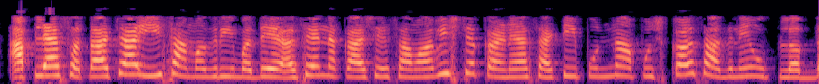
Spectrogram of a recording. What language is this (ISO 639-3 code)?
mar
